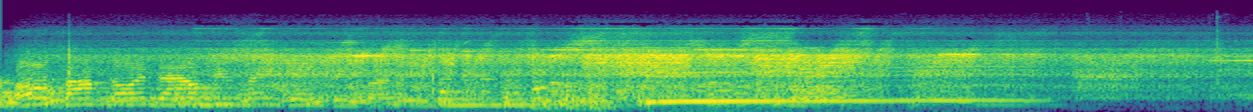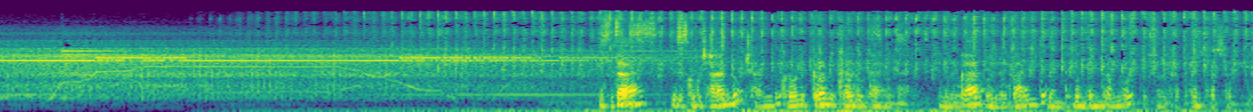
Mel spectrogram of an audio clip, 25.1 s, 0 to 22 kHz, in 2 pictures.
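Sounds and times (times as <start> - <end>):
gliding synthesized tones: 0.0 - 10.7, 12.3 - 25.0.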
